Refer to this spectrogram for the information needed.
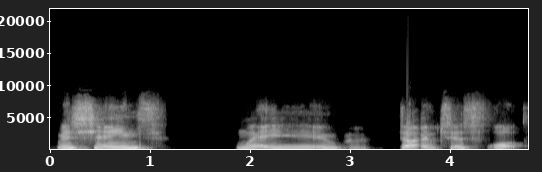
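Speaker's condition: Cerebral palsy; needs hand to hold on steep stairs

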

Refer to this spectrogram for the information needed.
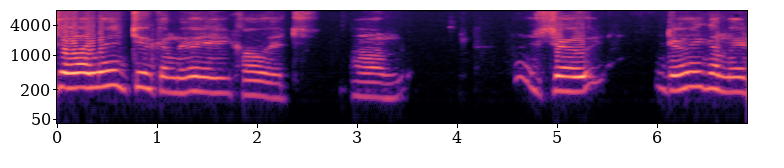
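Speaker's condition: Cerebral palsy; uses wheelchair

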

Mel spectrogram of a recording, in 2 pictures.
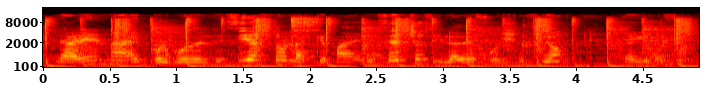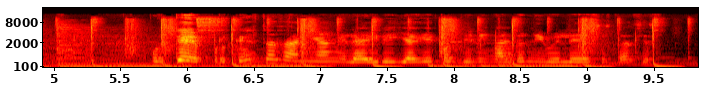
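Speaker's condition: No condition

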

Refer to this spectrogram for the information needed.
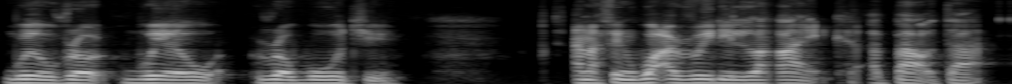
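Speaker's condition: Stammer; struggles to get words out, other sounds before intended word, single words take longer; repeated words, prolonged sounds

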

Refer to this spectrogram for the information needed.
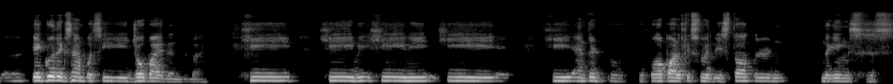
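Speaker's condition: Stuttering; stutter since early childhood, noticed on entering grade school; broken, choppy non-fluent speech, dreads answering strangers like jeepney drivers, public communication affected; repeated sounds, repeated words

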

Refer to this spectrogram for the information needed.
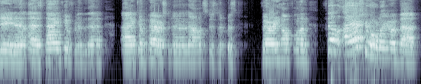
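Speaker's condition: Cerebral palsy; from birth

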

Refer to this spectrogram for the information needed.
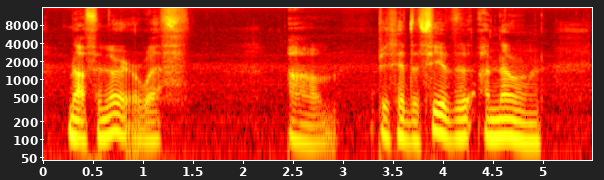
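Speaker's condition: Speech impediment

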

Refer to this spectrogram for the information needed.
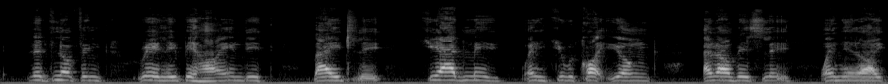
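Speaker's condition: Spastic quadriplegic cerebral palsy, severe

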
